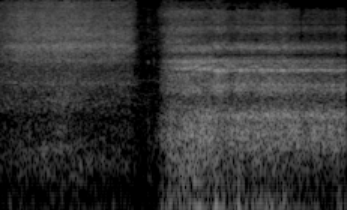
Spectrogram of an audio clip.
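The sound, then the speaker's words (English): Forceful breathing through the nose, loud: one long rushing breath, a brief pause, then a second, stronger breath that continues to the end. No talking. “Put that nose to work.”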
